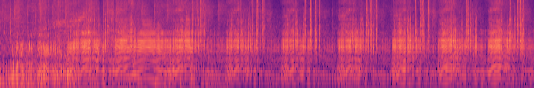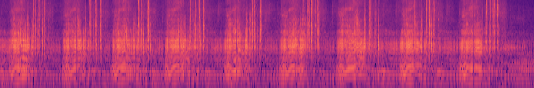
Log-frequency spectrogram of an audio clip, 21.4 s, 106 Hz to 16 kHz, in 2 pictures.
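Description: Porsche 718 Boxster's engine revved while the car stands parked. It is held up for the first few seconds, then blipped over and over, about once a second, each rev rising and falling in pitch.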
